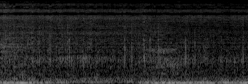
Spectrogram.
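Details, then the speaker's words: Wagon forgotten for 30 years, running to circulate fluid: steady hiss and crackle over a low engine rumble as something burns; a spark plug wire touching the header is suspected to have caught fire. "Something caught on fire. What? >> Yeah. I don't know what. Well, that's not good. I think I uh lit my spark plug wire on fire. It might have been touching the header."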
